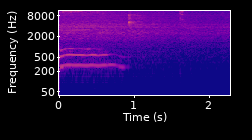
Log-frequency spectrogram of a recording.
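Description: A woman's voice humming a closed-mouth "hmm" that rises slightly in pitch and ends about a second in, followed by quiet room tone with a faint click or two.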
